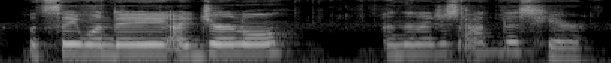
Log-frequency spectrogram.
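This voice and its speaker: A woman speaks at a moderate pace in a fairly high pitch. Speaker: crafting video creator. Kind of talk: tutorial. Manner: monotone.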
